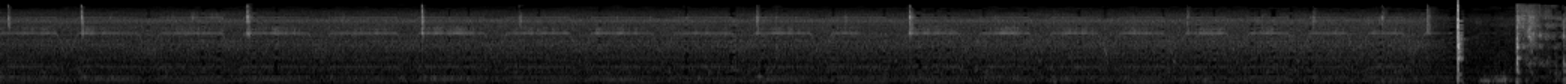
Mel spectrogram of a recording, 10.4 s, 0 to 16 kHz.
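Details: Tronxy X1 3D printer printing after the bed was re-levelled and filament feed restored: soft stepper hum with regular short moves and occasional ticks, smooth and even with no skipping or grinding; printer running normally.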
